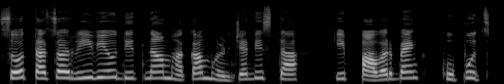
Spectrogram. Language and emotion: Goan Konkani, neutral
